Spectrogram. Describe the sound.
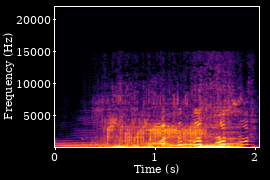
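A person imitates a fart with their mouth, copying real farts from earlier, a sustained buzzy, sputtering raspberry lasting about two seconds, fairly loud, with a wobbling pitch and no clear speech.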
